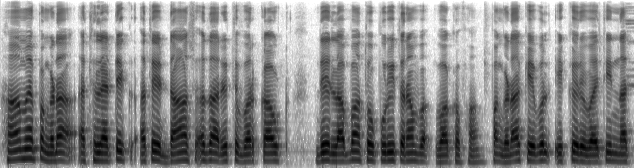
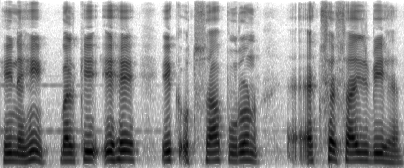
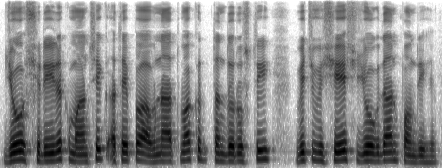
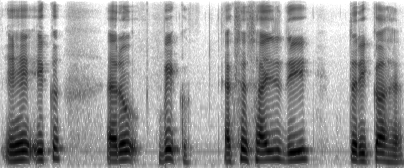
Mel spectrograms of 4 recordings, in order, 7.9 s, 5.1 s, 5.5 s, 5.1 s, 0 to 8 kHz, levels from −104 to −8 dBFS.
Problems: constant background noise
